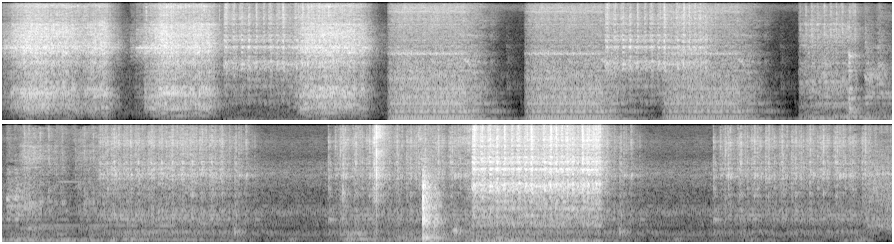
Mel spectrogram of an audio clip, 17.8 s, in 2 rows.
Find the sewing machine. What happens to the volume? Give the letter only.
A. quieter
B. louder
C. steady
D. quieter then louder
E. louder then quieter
A.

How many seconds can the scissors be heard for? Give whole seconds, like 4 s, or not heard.
2 s.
